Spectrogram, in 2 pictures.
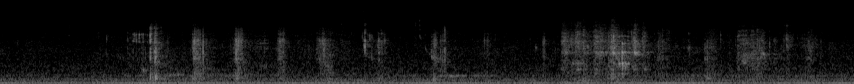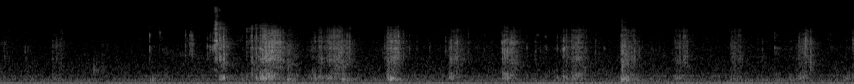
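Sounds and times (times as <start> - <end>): chip crunching while chewed: 1.0 - 9.3, 10.0 - 17.0.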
